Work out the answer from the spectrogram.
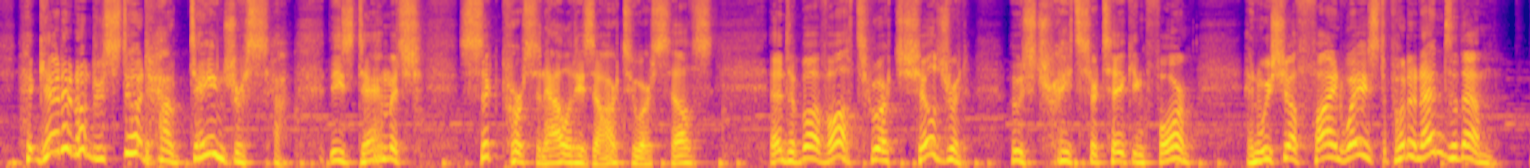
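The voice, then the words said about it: Scared, fearful reading voice. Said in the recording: “I'm gonna read it in a scared voice”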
